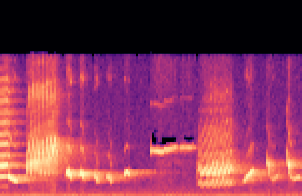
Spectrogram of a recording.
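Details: Jalak uret starling singing energetically, mixing harsh noisy bursts with twisting whistled phrases, a long steady high whistle, then another loud rasping burst followed by quick looping whistles.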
